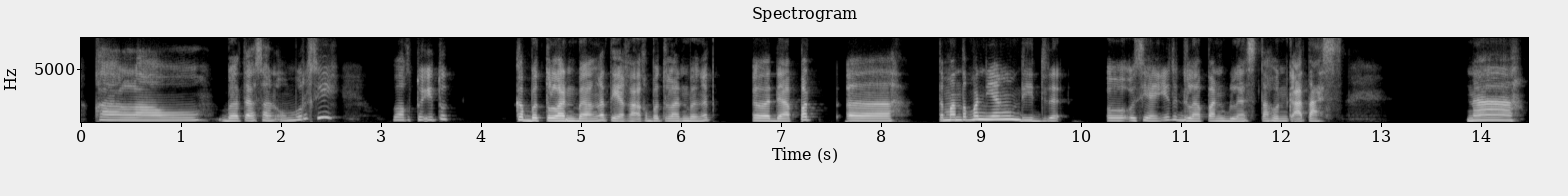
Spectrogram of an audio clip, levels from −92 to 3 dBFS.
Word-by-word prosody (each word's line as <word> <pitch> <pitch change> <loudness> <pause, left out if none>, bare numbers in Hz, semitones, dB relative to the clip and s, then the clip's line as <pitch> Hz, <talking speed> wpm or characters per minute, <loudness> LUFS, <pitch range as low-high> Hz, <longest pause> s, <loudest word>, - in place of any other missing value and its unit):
Kalau, 245 -1 0 0.2
batasan 225 +1 0
umur 260 +11 -6
sih, 485 +4 -2 0.6
waktu 265 0 -4
itu 345 - -7 0.7
kebetulan 220 -4 +5
banget 215 +5 +2
ya 195 -3 +3
Kak, 185 +1 0
kebetulan 205 0 -2
banget, 230 +6 -4 0.4
eee, 220 -1 +4
dapet, 200 +7 +2 0.3
eee, 220 -1 +4 0.5
teman-teman 270 +5 +3
yang 315 +1 +5
dide 225 -2 -4 0.5
eee, 225 0 -1
usianya 230 +2 -3
itu 290 - -6
18 205 -2 -1
tahun 205 0 -3
ke - - +1
atas. - - -1 1.3
Nah, 240 0 +3
230 Hz, 110 wpm, -24 LUFS, 210-250 Hz, 1.3 s, kebetulan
